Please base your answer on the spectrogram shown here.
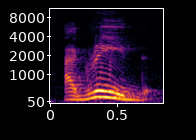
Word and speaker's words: agreed: Cuando termina como vocal, el último sonido vocal y no termina en D, pues se pronuncia como D. Y se pronuncia aquí, cuando le agregamos la ED, se pronuncia agreed, ¿ok?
